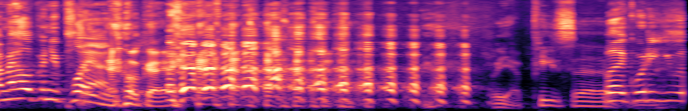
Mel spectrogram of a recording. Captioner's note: laughing; laughs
